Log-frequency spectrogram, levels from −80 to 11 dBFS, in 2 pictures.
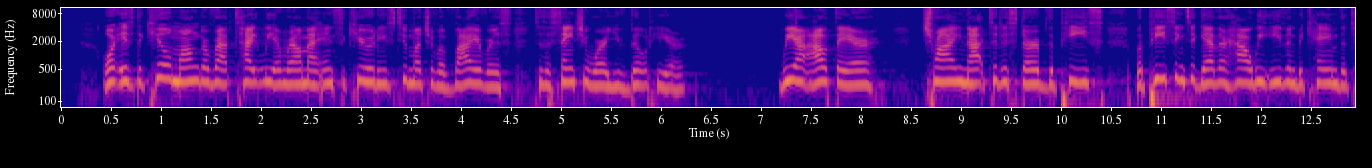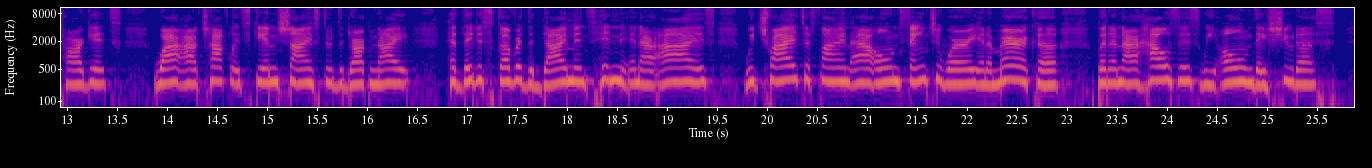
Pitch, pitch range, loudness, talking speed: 250 Hz, 235-265 Hz, -29 LUFS, 175 wpm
